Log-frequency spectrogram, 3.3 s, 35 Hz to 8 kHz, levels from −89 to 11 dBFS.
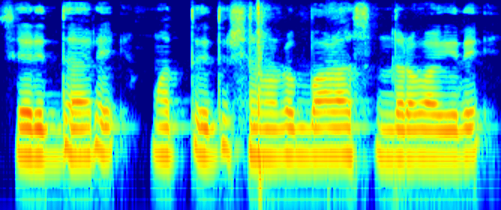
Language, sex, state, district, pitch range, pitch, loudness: Kannada, male, Karnataka, Koppal, 140-150 Hz, 145 Hz, -18 LUFS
